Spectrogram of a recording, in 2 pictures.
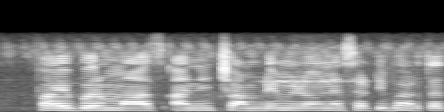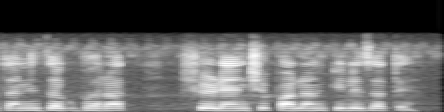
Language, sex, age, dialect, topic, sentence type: Marathi, female, 25-30, Varhadi, agriculture, statement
